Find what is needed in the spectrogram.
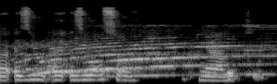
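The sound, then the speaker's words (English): Air raid sirens wail with steady, sustained tones through the whole stretch, while a person talks over them. “that's air raids. We hear the sirens and may hear them again during this hour.”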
